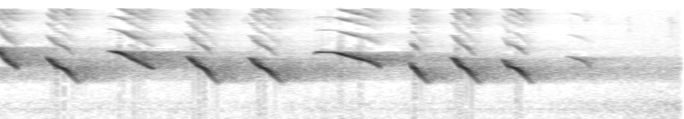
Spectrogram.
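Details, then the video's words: A lyrebird gives a quick series of about ten sharp, ringing whistles, each sweeping steeply downward, at roughly three per second before trailing off. "suara burung lyrebird gacor"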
